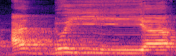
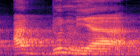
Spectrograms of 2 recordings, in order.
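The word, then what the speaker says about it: الدنيا: bertemu dengan Ya namun dalam kata ini kita tidak membacanya dengan dengan Idam bunah tidak kita baca adduya tidak melainkan kita baca addunya sekalipun kaidahnya seperti am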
